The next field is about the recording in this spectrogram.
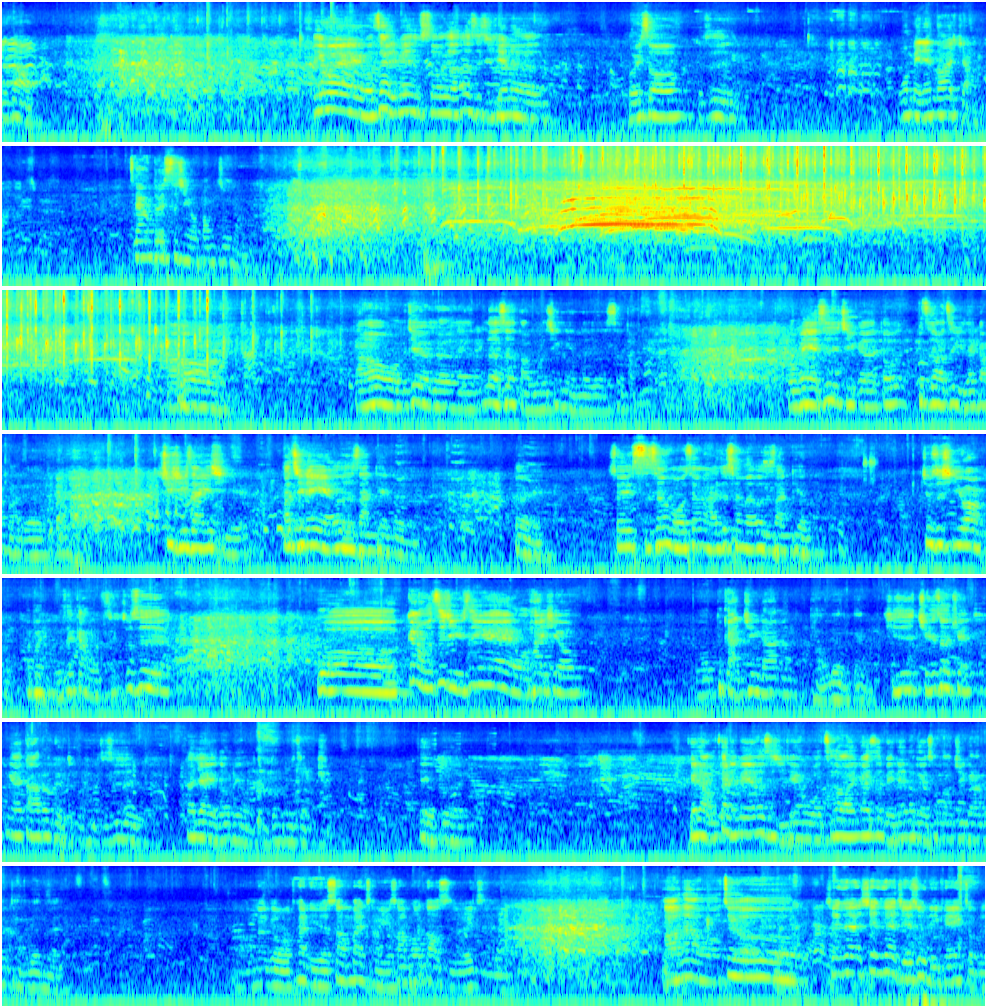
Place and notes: Taipei City, Taiwan - Profanity
People and students occupied the Legislature Yuan, The night before the end of the student movement, A lot of students and people gathered in front of the Plaza, Post to complain against the student movement during, Very special thing is to require the use of such profanity as the content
